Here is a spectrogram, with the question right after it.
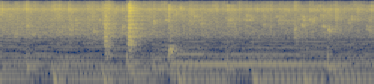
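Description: Meatballs frying in olive oil in a skillet, a steady crackling sizzle with occasional spatters and a brief clatter, heard alone at moderate level.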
